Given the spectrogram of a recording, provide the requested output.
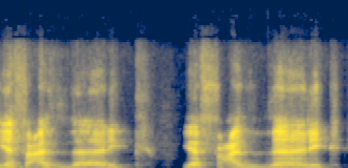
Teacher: انفرد الإمام أبو الحارث بإدغام اللام في الذال من يفعل إذا ورد بعدها ذلك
